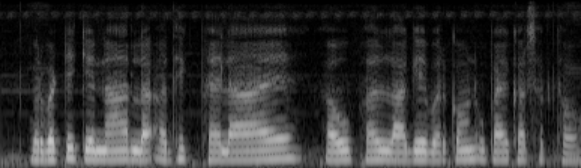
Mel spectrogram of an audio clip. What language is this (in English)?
Chhattisgarhi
